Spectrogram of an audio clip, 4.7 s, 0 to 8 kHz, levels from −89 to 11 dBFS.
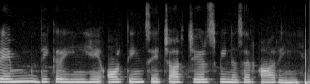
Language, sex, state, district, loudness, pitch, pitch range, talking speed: Hindi, female, Punjab, Kapurthala, -17 LUFS, 240 Hz, 235-255 Hz, 180 wpm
